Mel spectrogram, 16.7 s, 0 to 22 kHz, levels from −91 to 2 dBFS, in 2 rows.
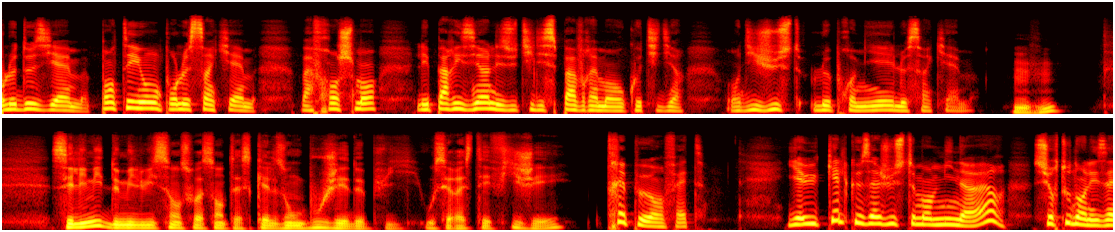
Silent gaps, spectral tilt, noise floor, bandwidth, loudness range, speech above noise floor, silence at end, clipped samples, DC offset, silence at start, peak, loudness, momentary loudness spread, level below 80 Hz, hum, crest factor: none; -5 dB/octave; -51 dBFS; 13 kHz; 5 LU; 29 dB; 0 s; under 0.1%; under 0.1%; 0 s; -6 dBFS; -23 LUFS; 14 LU; -46 dBFS; none; 18 dB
